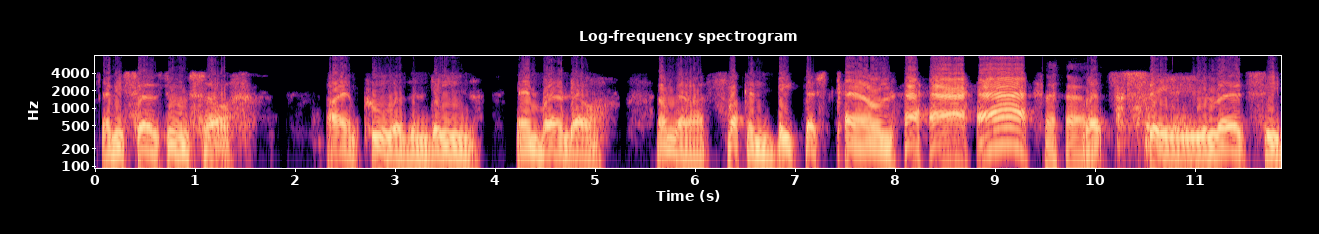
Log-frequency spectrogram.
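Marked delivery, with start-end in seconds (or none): 2.3-8.0 low, cocky self-talk; mild low-voiced swagger; cool boast. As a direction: play it cool in a lower voice. Chris boasts to himself like Dean.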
